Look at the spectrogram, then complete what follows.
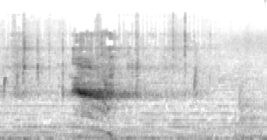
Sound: archaeologist grunting

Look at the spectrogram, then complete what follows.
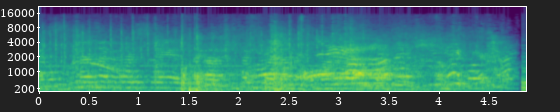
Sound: overlapping chatter

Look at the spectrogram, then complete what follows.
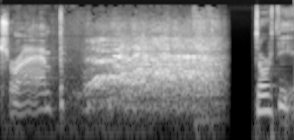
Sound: audience laughter

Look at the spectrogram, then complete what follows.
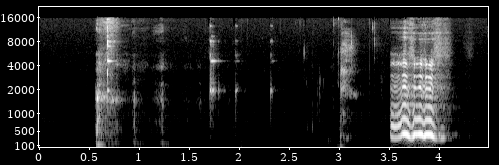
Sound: laughs

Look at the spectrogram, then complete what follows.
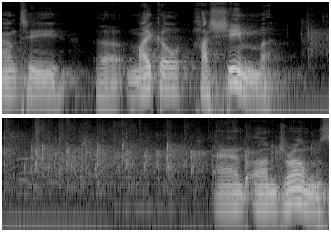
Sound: audience applauding

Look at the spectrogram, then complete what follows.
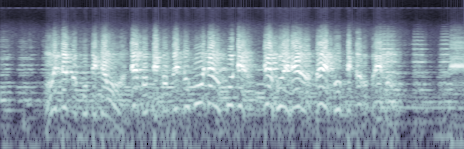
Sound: squeaking; frantic orchestra music

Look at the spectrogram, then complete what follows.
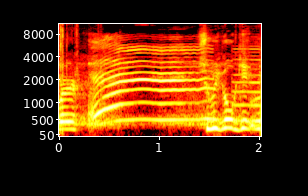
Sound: cries

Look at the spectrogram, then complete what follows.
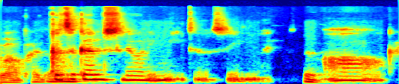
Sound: speaks mandarin

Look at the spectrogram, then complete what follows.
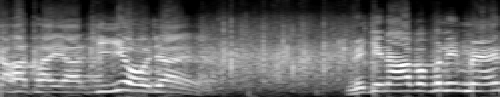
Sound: rounds of applause

